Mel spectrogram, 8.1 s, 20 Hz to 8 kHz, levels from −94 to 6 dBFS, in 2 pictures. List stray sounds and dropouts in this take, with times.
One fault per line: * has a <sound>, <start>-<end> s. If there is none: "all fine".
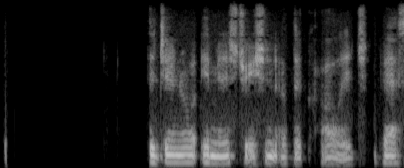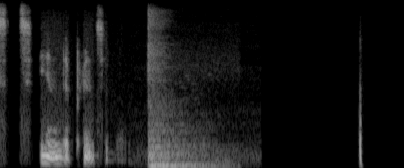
* has a thud, 5.5-6.5 s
